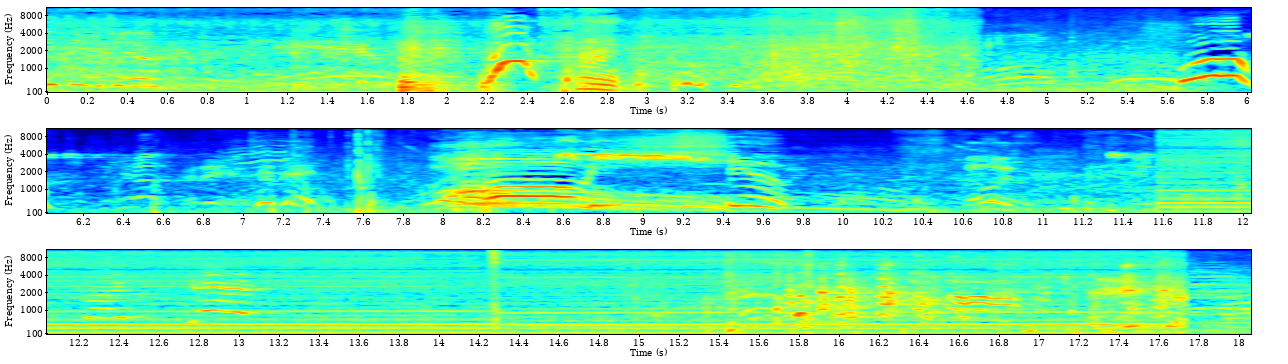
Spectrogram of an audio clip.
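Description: Voices, then a splash into a swimming pool about four seconds in. Later come voices with falling pitch, and in the last six seconds steady music with long held notes.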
